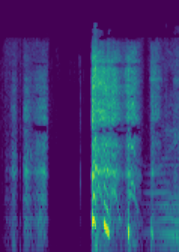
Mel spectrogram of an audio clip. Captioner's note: sobs Again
